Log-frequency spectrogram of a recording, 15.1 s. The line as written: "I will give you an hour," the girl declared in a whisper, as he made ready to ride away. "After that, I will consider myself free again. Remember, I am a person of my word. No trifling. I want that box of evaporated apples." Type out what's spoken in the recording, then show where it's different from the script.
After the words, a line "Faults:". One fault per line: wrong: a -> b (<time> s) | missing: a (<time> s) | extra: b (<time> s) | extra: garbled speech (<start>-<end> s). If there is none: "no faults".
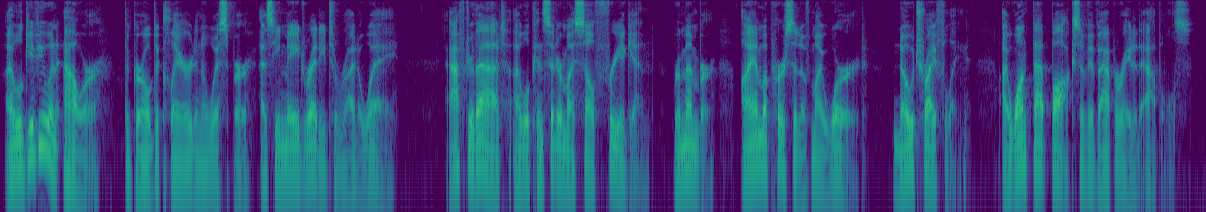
"I will give you an hour," the girl declared in a whisper, as he made ready to ride away. "After that, I will consider myself free again. Remember, I am a person of my word. No trifling. I want that box of evaporated apples."
Faults:
no faults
